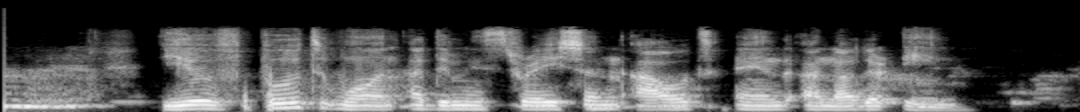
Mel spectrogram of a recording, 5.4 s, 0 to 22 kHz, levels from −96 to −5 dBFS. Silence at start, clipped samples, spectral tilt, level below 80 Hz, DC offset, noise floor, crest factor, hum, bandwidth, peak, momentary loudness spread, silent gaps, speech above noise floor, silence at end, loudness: 0 s; under 0.1%; -5.5 dB/octave; -54 dBFS; under 0.1%; -40 dBFS; 14 dB; none; 8 kHz; -2 dBFS; 9 LU; none; 25 dB; 0.25 s; -16 LUFS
